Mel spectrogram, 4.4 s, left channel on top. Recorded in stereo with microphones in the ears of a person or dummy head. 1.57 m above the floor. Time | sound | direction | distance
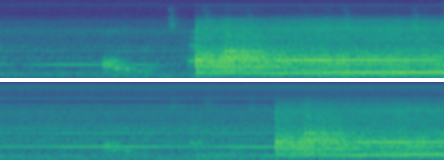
1.0 | a man speaking | 30° left (ahead or behind) | 7 m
